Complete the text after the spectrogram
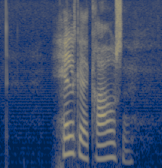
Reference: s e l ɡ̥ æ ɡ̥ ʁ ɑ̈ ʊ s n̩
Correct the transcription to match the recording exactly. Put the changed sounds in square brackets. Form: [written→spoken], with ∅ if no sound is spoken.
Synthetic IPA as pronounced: [s→h] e l ɡ̥ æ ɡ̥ ʁ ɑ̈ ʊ s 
